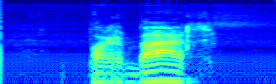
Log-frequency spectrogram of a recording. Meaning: barbarian
- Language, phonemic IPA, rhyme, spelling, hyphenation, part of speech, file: Dutch, /bɑrˈbaːr/, -aːr, barbaar, bar‧baar, noun, Nl-barbaar.ogg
